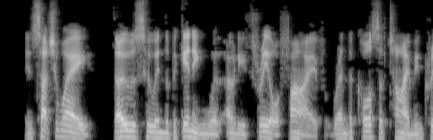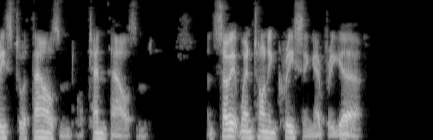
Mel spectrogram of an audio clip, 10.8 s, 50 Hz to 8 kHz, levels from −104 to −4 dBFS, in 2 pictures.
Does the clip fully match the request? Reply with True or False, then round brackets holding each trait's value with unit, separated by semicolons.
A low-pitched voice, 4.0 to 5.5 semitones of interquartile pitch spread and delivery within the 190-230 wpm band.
True (110 Hz; 4.4 semitones; 195 wpm)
